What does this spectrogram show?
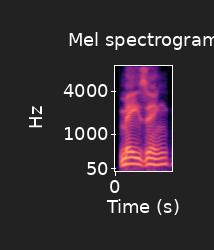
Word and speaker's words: Mei Xing: Mei Xing, 2 syllables, a particular tone on each that I could not reproduce correctly for weeks, and that made her laugh when I got it wrong.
